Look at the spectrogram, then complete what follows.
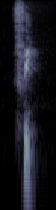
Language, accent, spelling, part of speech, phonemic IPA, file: French, France, frit, verb / adjective, /fʁi/, LL-Q150 (fra)-frit.wav
- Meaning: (verb) past participle of frire; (adjective) fried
